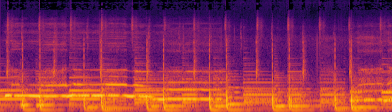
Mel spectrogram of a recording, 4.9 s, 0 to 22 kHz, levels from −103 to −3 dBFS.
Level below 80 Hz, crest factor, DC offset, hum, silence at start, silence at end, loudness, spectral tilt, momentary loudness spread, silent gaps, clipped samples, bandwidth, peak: -38 dBFS; 20 dB; under 0.1%; none; 0 s; 0 s; -22 LUFS; -7 dB/octave; 8 LU; none; under 0.1%; 13 kHz; -2 dBFS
